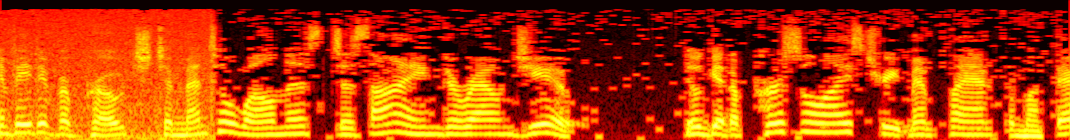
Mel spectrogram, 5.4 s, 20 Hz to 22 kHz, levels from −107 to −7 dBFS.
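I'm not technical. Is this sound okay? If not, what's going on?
No. From about 1.07 s, right after "approach to", to the end, the background drops and breaks up into twinkling, warbling specks. That is overdone noise removal: a cleanup tool set too strong strips out the room noise and quieter parts of the voice along with it.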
